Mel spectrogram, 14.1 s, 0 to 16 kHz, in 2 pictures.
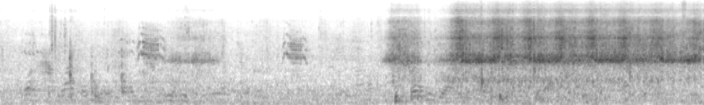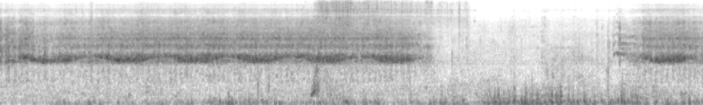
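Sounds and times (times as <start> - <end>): wind buffeting microphone: 5.8 - 14.0.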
